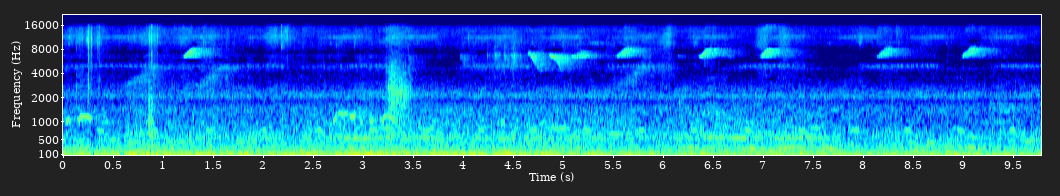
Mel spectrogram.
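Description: Outdoor ambience: a steady low rumble with repeated short, high chirps that come more often in the second half, roughly one or two a second, and a brief warbling call about three seconds in.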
